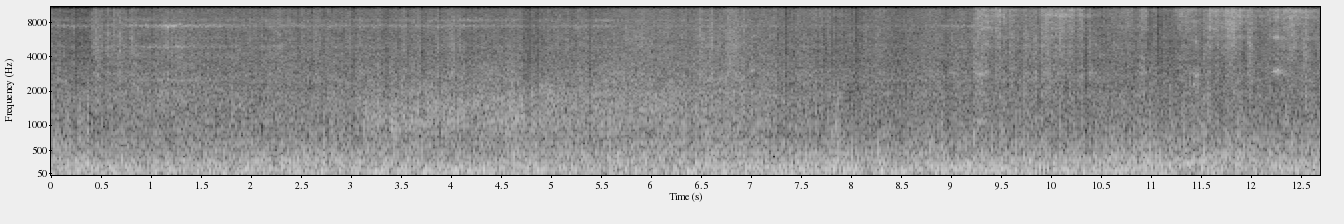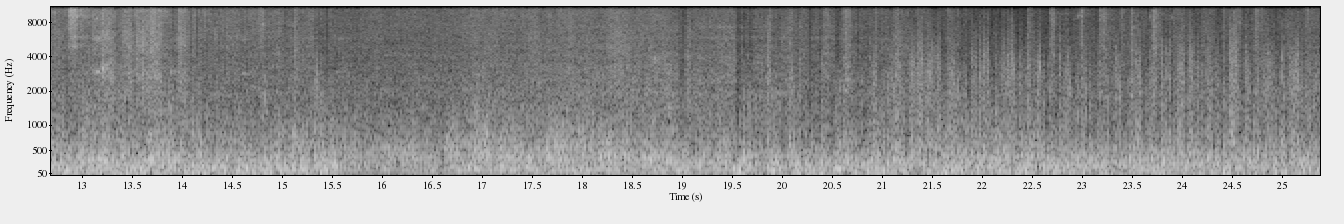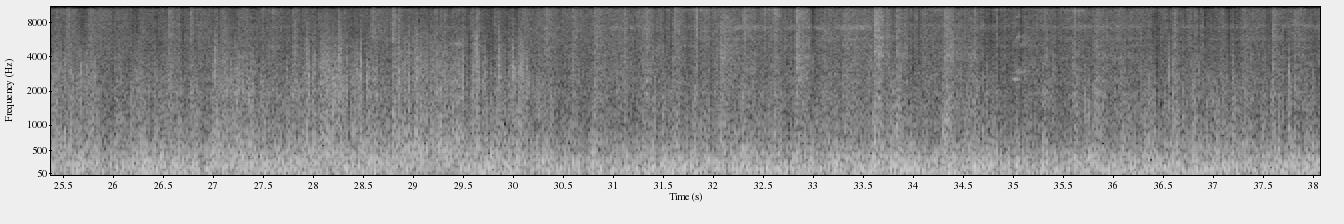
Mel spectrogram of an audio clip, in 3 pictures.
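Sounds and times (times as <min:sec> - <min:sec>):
train wheel and rail rumble: 0:00.0 - 0:38.0
wheel squeal: 0:11.4 - 0:14.0, 0:34.9 - 0:35.3.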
